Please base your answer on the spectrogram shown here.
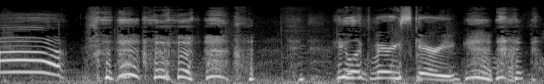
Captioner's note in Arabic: يضحك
